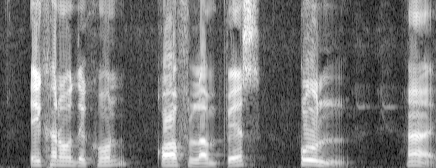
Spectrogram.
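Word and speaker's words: قُلْ: দেখুন কফ লাম পেশ কুল হ্যাঁ এই কফটা জিহব্বার গোড়া উপরের তালু বরাবর লাগিয়ে উচ্চারণ করতে হয় কুল ঠিক আছে কফ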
